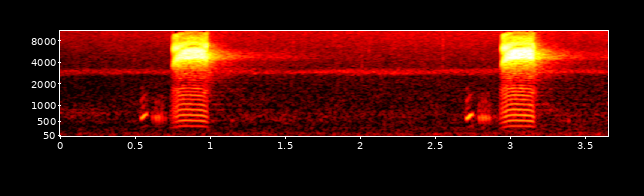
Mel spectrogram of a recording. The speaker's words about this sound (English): western New York to the Croatan National Forest in North Carolina, and all the stopover habitats in between, we need to prioritize protecting our grasslands and young growth forests so the woodcock's powerful peents can be heard long into the future.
